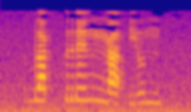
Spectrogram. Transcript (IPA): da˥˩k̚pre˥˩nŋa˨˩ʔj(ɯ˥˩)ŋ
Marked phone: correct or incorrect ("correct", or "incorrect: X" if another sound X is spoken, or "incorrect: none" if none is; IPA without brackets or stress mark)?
incorrect: ɯ˧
